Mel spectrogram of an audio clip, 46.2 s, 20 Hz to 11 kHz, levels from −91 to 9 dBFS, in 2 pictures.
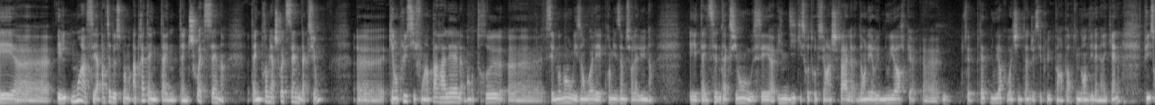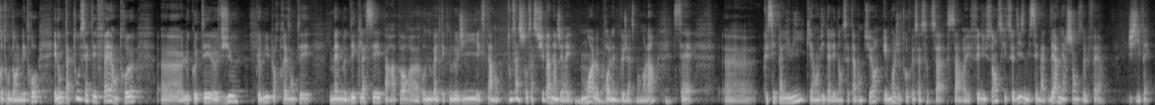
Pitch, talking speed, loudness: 130 Hz, 225 wpm, -20 LUFS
